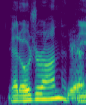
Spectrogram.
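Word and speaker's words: Ed Orgeron: This feels like a do-over for USC because they didn't hire Ed Ogeron. Is that how you pronounce his name? Ed Ogeron.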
